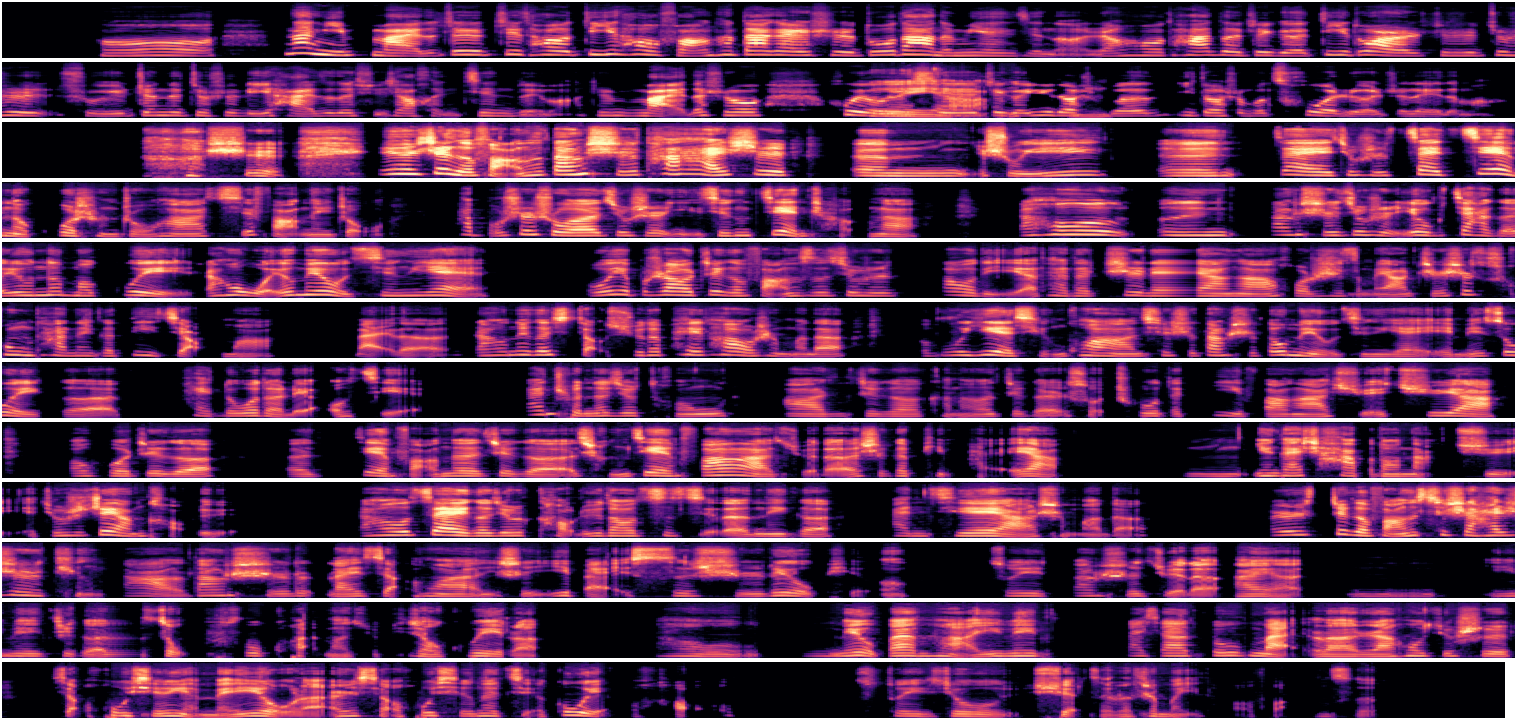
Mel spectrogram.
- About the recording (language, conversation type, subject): Chinese, podcast, 你第一次买房的心路历程是怎样？
- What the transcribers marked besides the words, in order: chuckle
